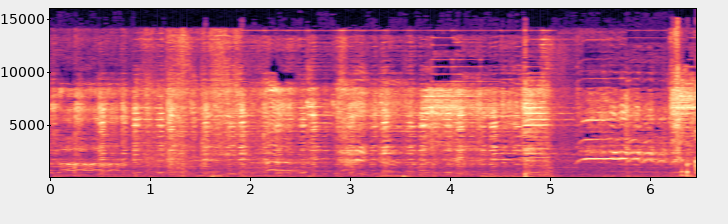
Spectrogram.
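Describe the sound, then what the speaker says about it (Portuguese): A horse neighs and whinnies in several wavering calls over a faint, busy background, with a louder, higher whinny near the end. "Cavalo tá aqui."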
